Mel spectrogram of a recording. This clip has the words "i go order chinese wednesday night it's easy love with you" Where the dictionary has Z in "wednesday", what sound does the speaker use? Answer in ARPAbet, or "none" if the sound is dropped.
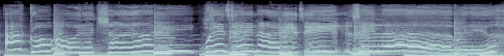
Z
